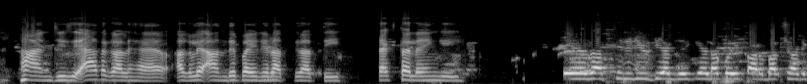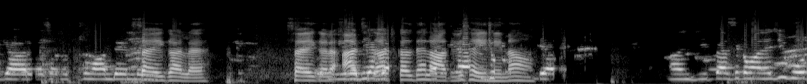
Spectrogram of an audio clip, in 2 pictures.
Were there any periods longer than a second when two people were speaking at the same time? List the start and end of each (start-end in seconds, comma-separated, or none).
11.2-13.0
